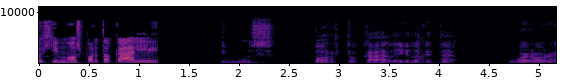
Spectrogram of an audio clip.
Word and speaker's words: πορτοκάλι: Portocali. There's accent on the ka.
